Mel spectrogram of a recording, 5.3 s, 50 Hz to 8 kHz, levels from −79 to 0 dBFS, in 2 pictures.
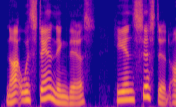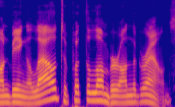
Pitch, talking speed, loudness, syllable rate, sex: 160 Hz, 160 wpm, -21 LUFS, 4.4 syllables/s, male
